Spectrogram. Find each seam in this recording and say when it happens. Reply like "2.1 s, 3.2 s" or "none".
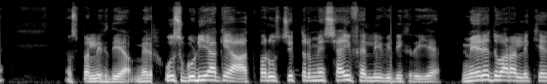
1.5 s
